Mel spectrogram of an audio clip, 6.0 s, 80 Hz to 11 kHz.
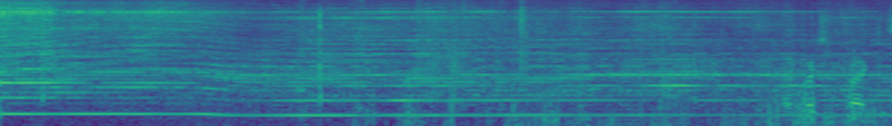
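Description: An A-10 attack jet flying during landing practice, its engine a steady loud drone with a sustained whine throughout, and voices talking over it.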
